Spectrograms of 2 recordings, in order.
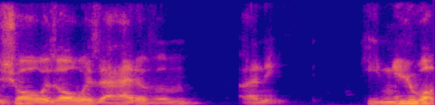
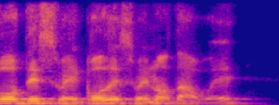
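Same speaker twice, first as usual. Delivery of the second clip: loud, shouted voice; 4 semitones higher, 4 dB louder than usual. Retelling shouting at the players during a match: imitating someone shouting. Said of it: "I was shouting at the players".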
